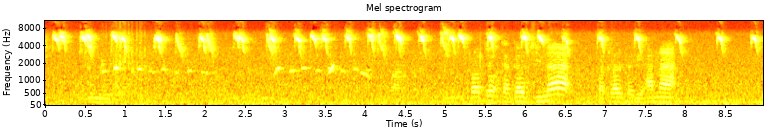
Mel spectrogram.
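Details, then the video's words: Weaver chicks being hand-fed, giving rapid, repeated high, thin chirps in a steady stream, with lower warbling notes and a few other bird sounds mixed in near the end. "meloloh anakan burung Manyar"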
